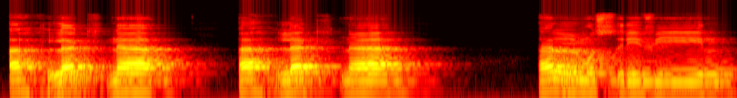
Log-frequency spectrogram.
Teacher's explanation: അഹ്ലക്ന എന്നതിൽ അലിഫ് ഇൽത്തിഖാഉ സാക്കിനൈൻ പരിഹരിക്കുവാൻ വേണ്ടി ചേർത്ത് വായിക്കുമ്പോൾ ഒഴിവാക്കപ്പെടുന്നതുമാണ്.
